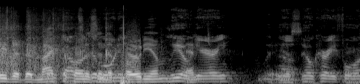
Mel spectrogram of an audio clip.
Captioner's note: applause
